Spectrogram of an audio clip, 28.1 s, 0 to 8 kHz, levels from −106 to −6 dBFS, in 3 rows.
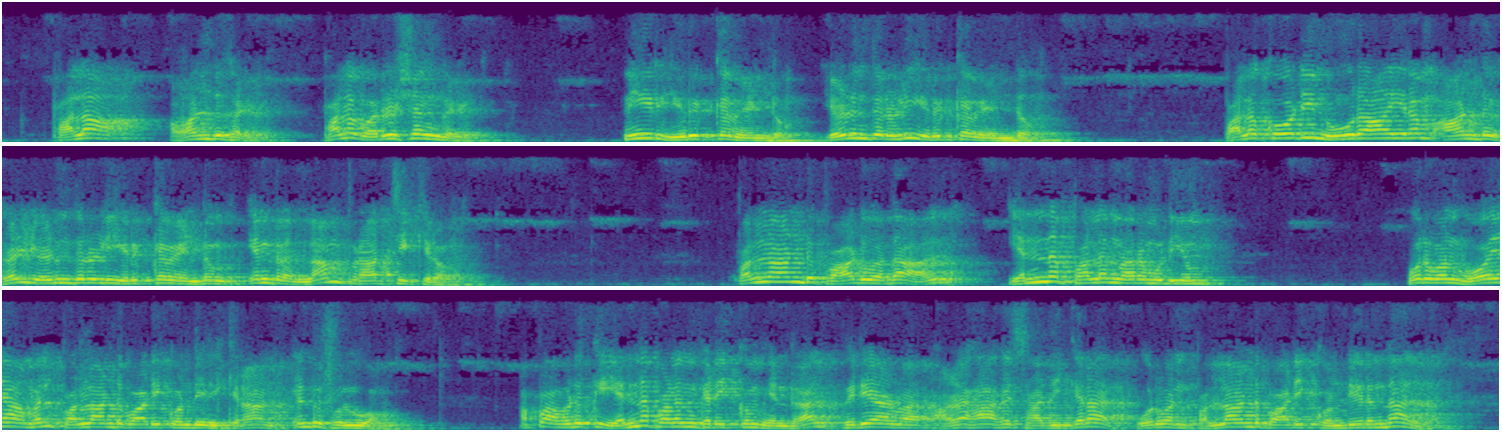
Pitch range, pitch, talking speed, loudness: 140-215 Hz, 175 Hz, 90 wpm, -20 LUFS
